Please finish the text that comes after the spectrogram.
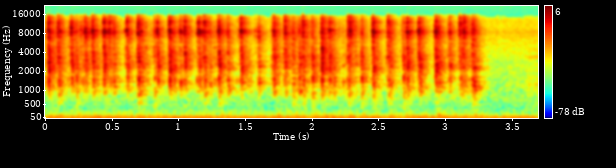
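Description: Fast, continuous clacking comes from a Motospeed Inflictor CK104 mechanical keyboard with blue switches, crisp close keystrokes in a rapid rhythm that stop abruptly near the end.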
